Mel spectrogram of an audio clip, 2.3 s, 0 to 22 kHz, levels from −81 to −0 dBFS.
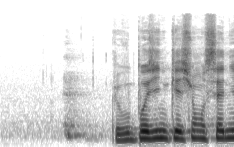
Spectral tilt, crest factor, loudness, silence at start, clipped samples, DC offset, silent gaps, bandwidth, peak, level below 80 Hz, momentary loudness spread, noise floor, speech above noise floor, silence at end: -5.5 dB/octave; 18 dB; -16 LUFS; 0.65 s; under 0.1%; under 0.1%; none; 16 kHz; 0 dBFS; -64 dBFS; 24 LU; -55 dBFS; 40 dB; 0 s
